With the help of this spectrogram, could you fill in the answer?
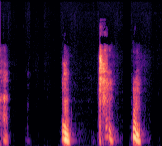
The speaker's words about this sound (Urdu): مجھے بیچ میں کھانسی آ گئی میں پوز نہیں کروں گا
